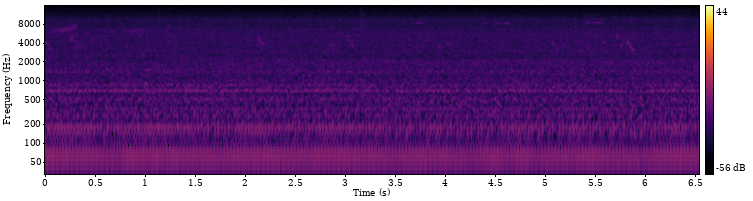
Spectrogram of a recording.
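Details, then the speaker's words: 2003 Pontiac Grand Am after the misfire repair, codes cleared, coming down to idle speed: a steady, even, low idle hum with no stumble; misfire data show all zeros apart from a brief count on cylinder 6. "I saw 6 had some there for a second. I think she's trying to come down to idle speed. It's all zeros for the most part."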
